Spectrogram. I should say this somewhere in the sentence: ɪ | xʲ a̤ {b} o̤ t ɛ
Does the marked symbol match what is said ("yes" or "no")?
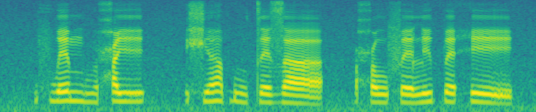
no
